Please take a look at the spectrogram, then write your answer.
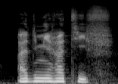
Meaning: admiring; impressed
- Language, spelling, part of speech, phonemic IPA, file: French, admiratif, adjective, /ad.mi.ʁa.tif/, Fr-admiratif.ogg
